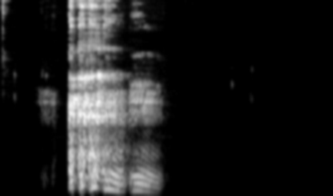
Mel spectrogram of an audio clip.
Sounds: Throat clearing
